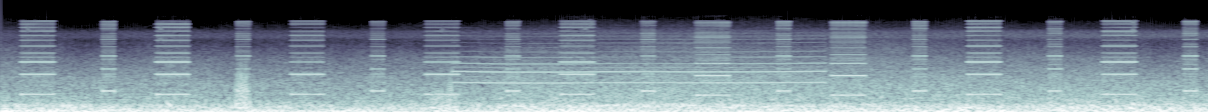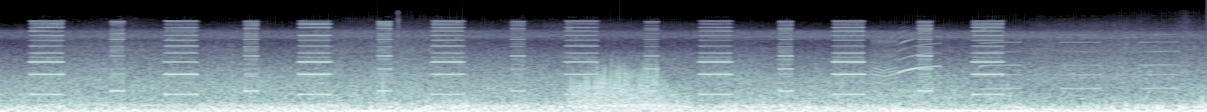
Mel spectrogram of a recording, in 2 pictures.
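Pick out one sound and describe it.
Wind rushes loudly past in flight outdoors.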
